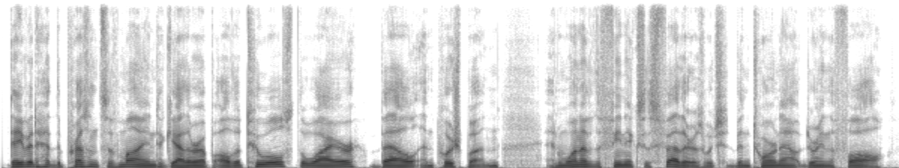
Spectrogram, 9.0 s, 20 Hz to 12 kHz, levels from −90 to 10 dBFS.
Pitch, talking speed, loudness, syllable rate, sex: 120 Hz, 205 wpm, -18 LUFS, 5.0 syllables/s, male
